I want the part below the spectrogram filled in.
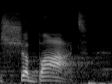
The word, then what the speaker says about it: Shabbat: It's a Hebrew word pronounced Shabbat.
